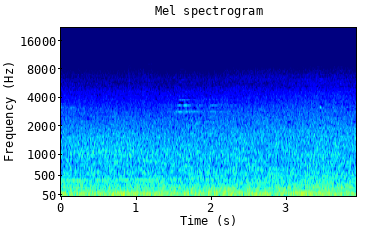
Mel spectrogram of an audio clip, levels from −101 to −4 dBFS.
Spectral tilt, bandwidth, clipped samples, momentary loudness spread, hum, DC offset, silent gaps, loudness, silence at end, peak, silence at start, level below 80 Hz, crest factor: -7 dB/octave; 9.8 kHz; under 0.1%; 2 LU; none; under 0.1%; none; -51 LUFS; 0 s; -36 dBFS; 0 s; -52 dBFS; 12 dB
